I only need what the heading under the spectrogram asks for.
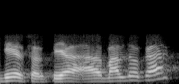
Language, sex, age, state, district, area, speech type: Hindi, male, 18-30, Bihar, Vaishali, urban, conversation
